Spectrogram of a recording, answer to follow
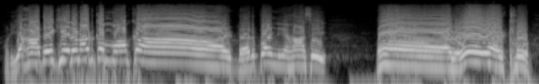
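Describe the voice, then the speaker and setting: A man giving excited live cricket commentary as the commentator, drawing out his calls on the action. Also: extremely high pitch, extremely slow, smooth, no echo.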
